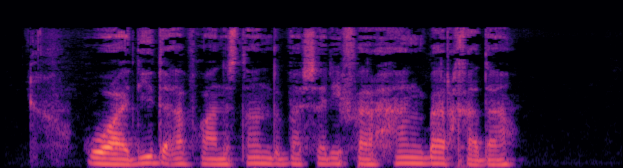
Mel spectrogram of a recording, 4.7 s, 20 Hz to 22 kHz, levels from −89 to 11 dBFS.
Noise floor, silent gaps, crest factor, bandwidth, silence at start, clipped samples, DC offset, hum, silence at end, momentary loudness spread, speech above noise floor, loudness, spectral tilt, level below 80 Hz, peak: -74 dBFS; none; 18 dB; 11.5 kHz; 0.2 s; under 0.1%; under 0.1%; none; 0.8 s; 20 LU; 49 dB; -25 LUFS; -5 dB/octave; -60 dBFS; -8 dBFS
